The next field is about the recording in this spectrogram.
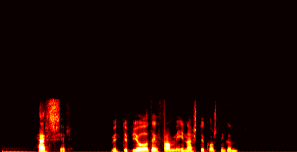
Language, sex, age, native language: Icelandic, male, 18-19, Icelandic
